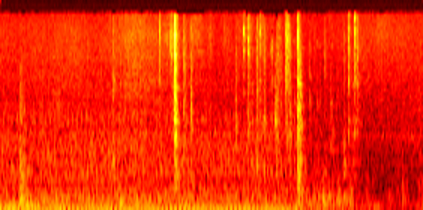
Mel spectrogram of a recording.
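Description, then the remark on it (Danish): A car engine idles with a low, steady rumble and a couple of sharp clicks, then is switched off in a forest by a fjord about two-thirds of the way through, leaving a quieter tail with a faint jingle of keys. “Skal vi slukke den her motor.”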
